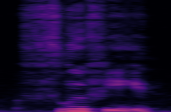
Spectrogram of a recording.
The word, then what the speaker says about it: Floofy: And to clarify, Gibson, his name is Floofy. So instead of Fluff, he is a floof. It's very FLOOFY.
